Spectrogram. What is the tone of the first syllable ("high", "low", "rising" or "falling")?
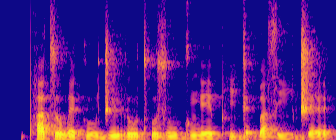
high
